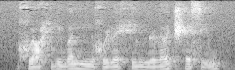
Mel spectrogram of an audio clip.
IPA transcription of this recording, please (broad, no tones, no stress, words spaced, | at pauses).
χʷɑhie̯ wʌnːəχʷiɭɛ hɪlŋə˞ lʌt͡ʃʰɛ sɪw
